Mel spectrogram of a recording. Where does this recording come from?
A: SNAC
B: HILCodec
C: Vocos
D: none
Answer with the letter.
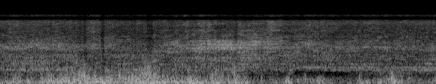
D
